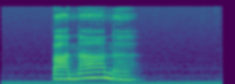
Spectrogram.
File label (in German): "Banane", German; fruits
